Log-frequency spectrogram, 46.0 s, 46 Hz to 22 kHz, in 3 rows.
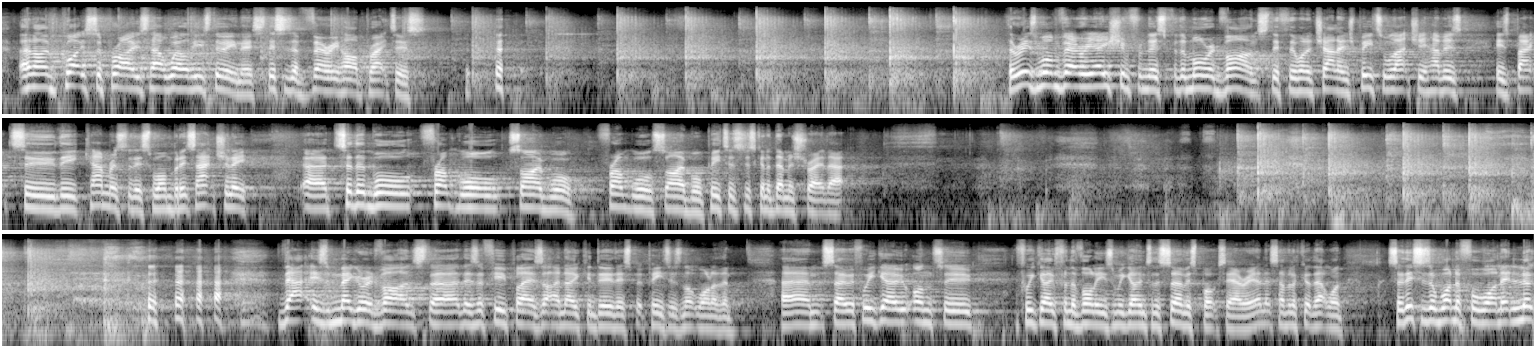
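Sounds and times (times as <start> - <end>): squash ball hitting racket and wall: 0.0 - 14.7, 25.1 - 32.9.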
